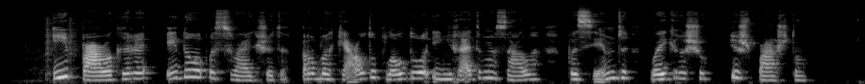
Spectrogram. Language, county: Lithuanian, Vilnius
